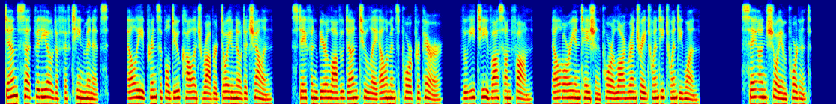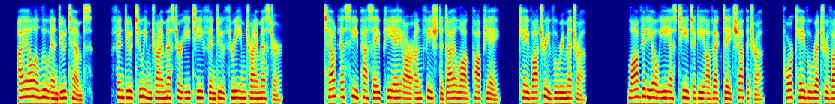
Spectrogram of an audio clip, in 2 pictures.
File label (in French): Texte lu en Anglais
